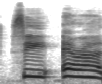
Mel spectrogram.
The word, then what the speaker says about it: Sierra: My next story does not have a title, but it begins, "Hey girlies, my name is Sierra, pronounced like the singer." And she wrote it, so I have to say it. Yes. Sierra, this beat is automatic, supersonic, hypnotic, funky, fresh.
